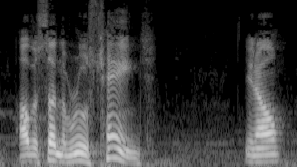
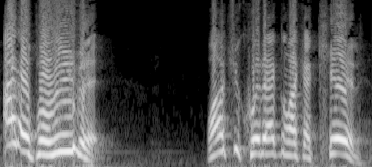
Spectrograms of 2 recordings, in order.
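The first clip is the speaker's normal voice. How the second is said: much higher, louder mocking scold; scolding coworker; 11 semitones higher, 8 dB louder than usual. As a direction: imitate her nagging him. Coworker scolding him, retold.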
